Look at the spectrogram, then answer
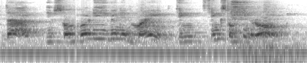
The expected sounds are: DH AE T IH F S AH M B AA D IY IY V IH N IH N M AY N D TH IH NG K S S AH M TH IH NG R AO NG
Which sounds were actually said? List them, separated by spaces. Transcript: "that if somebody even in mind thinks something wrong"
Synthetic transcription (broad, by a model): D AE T IH F S AH M B AA D IY IY V IH N IH N M AY N D T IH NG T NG S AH M T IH NG R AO NG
